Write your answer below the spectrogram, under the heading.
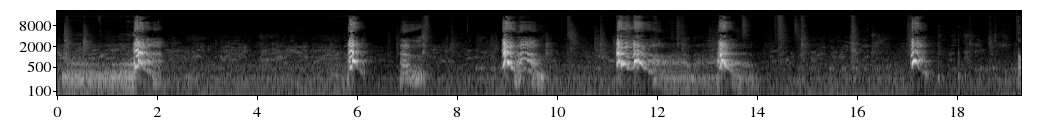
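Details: Pet dog barking at his toy box indoors: single sharp barks spaced several seconds apart, six or seven in all, some doubled, with quiet room noise between and a person speaking briefly at the start.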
